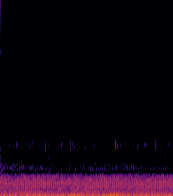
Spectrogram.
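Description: Faint, steady low rumble of wind buffeting the microphone on open ice, with no distinct events.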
